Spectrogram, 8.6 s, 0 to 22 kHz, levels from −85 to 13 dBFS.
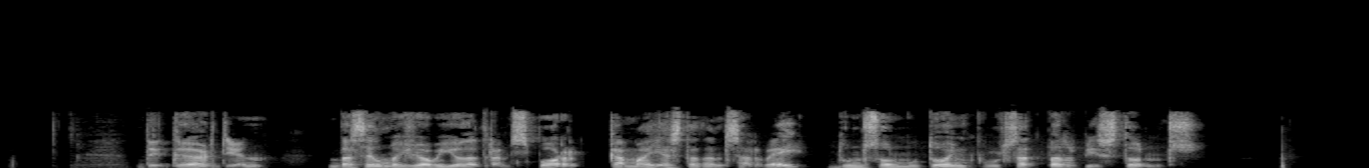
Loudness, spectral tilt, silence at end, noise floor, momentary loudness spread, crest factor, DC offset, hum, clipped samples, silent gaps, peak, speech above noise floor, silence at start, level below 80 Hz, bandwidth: -19 LUFS; -2.5 dB/octave; 1.1 s; -77 dBFS; 9 LU; 18 dB; under 0.1%; none; under 0.1%; none; -2 dBFS; 58 dB; 0.9 s; -66 dBFS; 8 kHz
